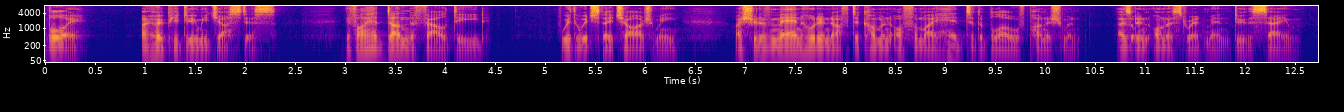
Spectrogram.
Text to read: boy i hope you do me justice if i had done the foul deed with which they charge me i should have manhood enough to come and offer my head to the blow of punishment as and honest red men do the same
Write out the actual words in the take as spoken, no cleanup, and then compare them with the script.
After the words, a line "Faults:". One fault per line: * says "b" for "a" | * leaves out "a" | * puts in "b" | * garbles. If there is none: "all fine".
boy i hope you do me justice if i had done the foul deed with which they charge me i should have manhood enough to come and offer my head to the blow of punishment as and honest red men do the same
Faults:
all fine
